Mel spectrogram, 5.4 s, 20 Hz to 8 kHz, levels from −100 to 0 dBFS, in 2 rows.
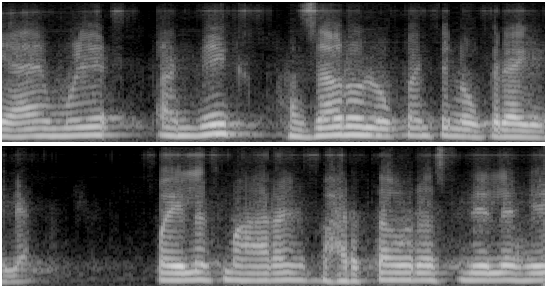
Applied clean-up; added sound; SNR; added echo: neural separator model SepFormer DNS4.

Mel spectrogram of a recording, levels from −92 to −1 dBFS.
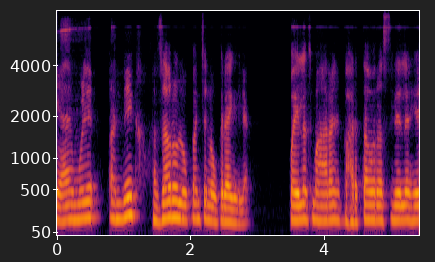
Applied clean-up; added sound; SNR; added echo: neural mask model DeepFilterNet 3.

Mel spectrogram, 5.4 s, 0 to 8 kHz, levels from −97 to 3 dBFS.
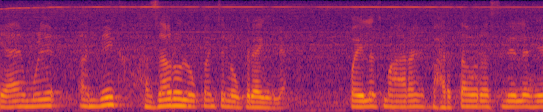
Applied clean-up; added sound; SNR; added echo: none; Sawing; 14 dB; none.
